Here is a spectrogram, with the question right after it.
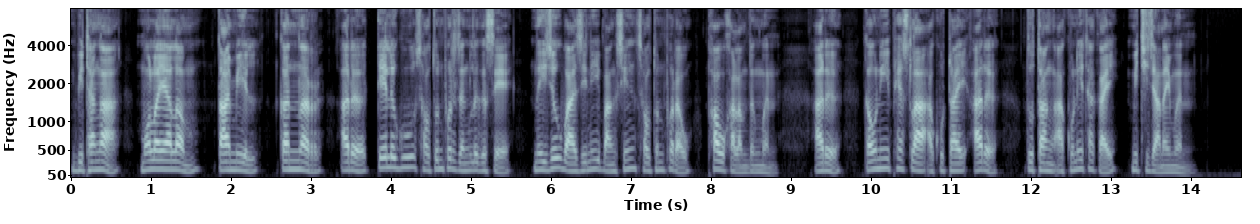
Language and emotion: Bodo, neutral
